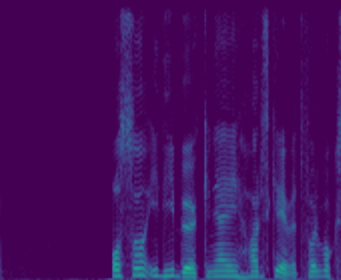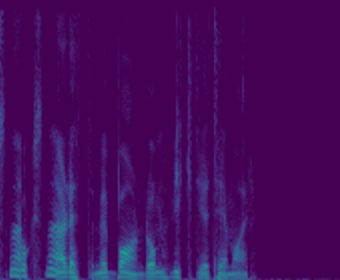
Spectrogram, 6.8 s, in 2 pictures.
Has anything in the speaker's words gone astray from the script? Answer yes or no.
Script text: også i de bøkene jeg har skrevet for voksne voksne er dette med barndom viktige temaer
no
